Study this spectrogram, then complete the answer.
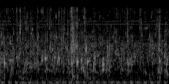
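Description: Water jets from a sprinkler head at the far end of a 3-inch pipe fed by a 10-horsepower diesel engine driving a high-pressure pump, making a faint, steady hiss.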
